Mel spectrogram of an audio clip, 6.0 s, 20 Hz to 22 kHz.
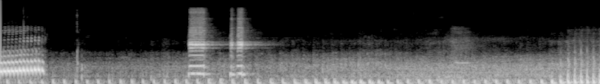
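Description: A Honda CB350RS motorcycle idles with a steady, thumping single-cylinder beat while a horn gives one short honk at the start, then two quick distant toots, with the engine pulsing throughout.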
